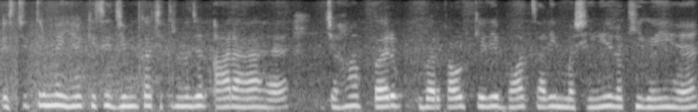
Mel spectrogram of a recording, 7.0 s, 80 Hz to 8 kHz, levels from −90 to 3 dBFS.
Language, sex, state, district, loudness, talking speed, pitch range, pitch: Hindi, female, Jharkhand, Deoghar, -14 LUFS, 190 wpm, 220-245 Hz, 230 Hz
